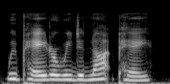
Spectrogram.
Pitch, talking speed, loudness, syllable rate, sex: 215 Hz, 245 wpm, -14 LUFS, 4.8 syllables/s, female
